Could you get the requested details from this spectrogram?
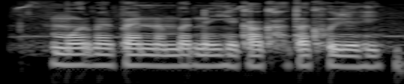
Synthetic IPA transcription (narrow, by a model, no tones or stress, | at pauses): moːɾmeːɾpɛːnːɐ̃mbəɾnɐɦĩɦɛkakʰaːt̪akʰʊljɐɦiː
